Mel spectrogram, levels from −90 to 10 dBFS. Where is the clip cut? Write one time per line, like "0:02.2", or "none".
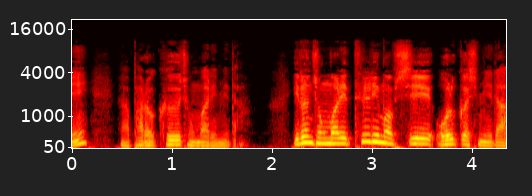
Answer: none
